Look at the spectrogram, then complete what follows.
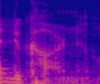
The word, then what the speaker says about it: Ducournau: other than julia ducarno i looked up the pronunciation of that please spare me julia ducarno french um one hell of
